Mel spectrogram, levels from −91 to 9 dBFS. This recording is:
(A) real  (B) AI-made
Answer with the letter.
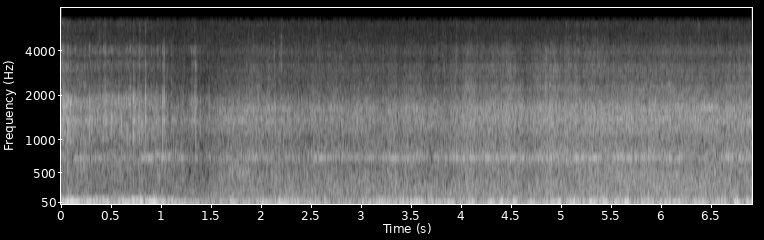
A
